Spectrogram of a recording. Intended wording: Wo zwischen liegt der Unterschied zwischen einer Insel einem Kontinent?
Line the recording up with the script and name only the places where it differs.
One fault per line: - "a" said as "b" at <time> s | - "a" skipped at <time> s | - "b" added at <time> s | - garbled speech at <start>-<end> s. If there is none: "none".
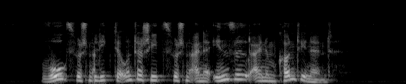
none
